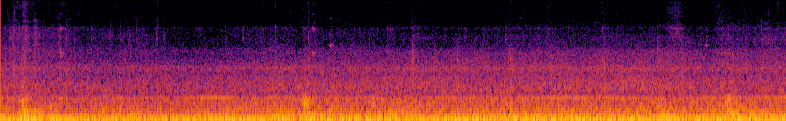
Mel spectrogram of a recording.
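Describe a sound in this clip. A bus engine rumbles steadily while driving on a highway.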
